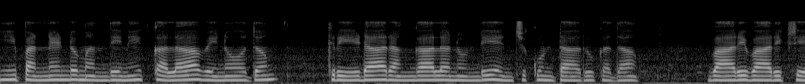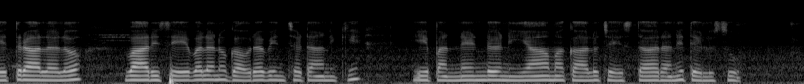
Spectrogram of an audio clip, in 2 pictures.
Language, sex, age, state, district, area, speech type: Telugu, female, 18-30, Telangana, Suryapet, urban, read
